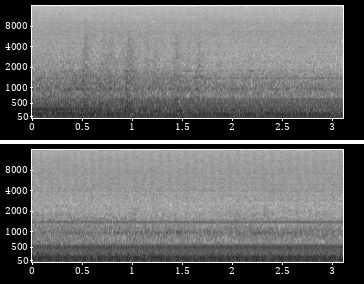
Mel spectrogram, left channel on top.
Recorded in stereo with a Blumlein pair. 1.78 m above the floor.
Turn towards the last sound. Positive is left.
turn(degrees=-45)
